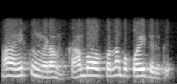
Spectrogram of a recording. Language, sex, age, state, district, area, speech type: Tamil, male, 30-45, Tamil Nadu, Cuddalore, rural, conversation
